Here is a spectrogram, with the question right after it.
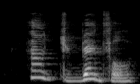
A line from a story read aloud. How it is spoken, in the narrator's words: exclaimed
